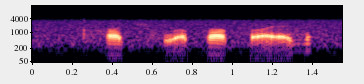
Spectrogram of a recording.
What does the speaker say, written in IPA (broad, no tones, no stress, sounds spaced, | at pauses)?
qʰ ɤ t͡ʃʰ o̰ qʷ ɤ qʷ æ̰ z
